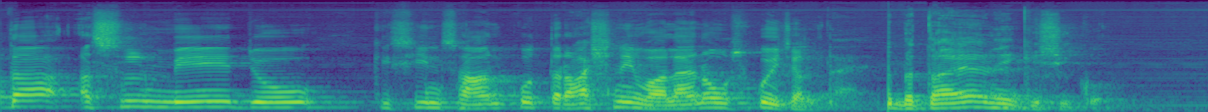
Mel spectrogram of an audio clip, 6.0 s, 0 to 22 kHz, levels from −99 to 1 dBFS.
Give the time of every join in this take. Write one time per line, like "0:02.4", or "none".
0:04.4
